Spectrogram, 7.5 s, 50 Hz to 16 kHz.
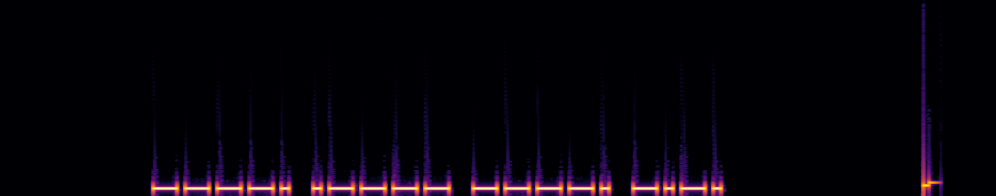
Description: Morse code, heard as a keyed tone, about 20 wpm, 700 Hz. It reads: 919C
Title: Four Letter-Number Combinations - 20wpm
